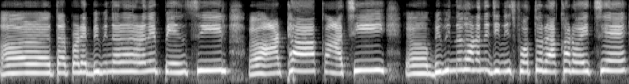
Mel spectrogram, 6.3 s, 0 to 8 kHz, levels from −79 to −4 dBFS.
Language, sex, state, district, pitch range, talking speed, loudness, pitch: Bengali, female, Jharkhand, Jamtara, 295-360 Hz, 115 wpm, -10 LUFS, 330 Hz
